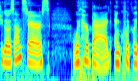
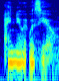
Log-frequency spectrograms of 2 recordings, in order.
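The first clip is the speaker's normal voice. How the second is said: very soft whisper; 10 dB quieter than usual. Acted. Babysitter touching boy's face, whisper. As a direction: whisper it as a chilling reveal. Villain's quiet reveal to boy.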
